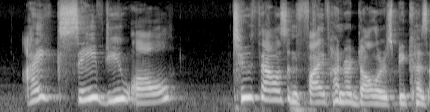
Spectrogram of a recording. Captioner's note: none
